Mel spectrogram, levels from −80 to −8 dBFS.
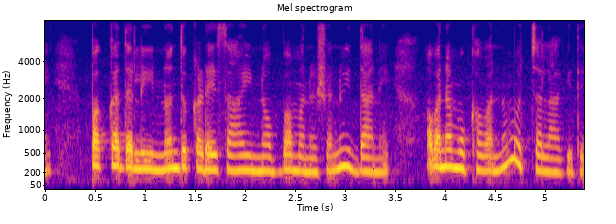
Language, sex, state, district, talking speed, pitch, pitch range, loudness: Kannada, female, Karnataka, Bidar, 110 wpm, 235 Hz, 220-260 Hz, -18 LUFS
